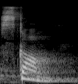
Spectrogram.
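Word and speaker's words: succumb: friends in this board B letter is silent you will not pronounce B letter it is scum its meaning is to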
